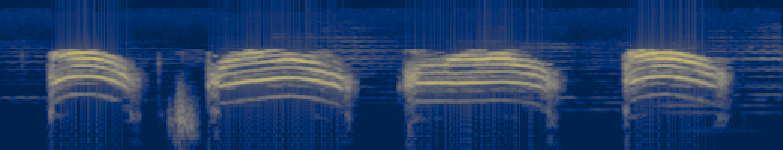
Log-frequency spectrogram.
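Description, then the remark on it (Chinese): A person imitates a cat with four long, loud, wavering meows, each rising and falling in a high tone, separated by short pauses with a brief breath between the first two. “先是小猫叫，”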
